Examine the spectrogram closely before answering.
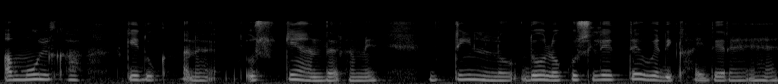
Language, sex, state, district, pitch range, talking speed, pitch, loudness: Hindi, female, Uttar Pradesh, Ghazipur, 180-215 Hz, 155 wpm, 200 Hz, -39 LUFS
